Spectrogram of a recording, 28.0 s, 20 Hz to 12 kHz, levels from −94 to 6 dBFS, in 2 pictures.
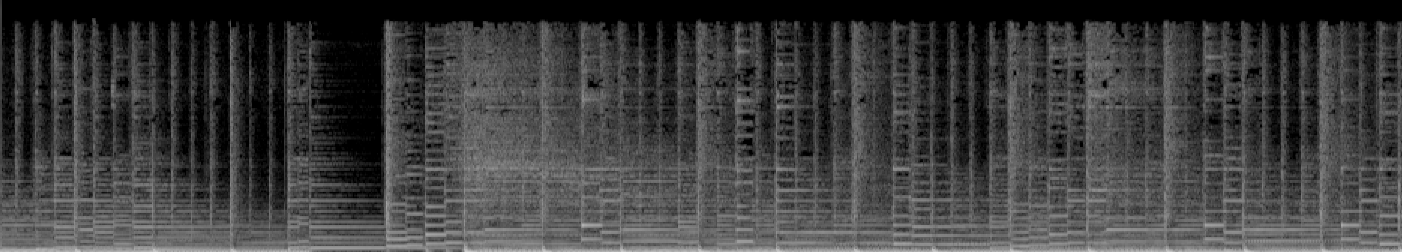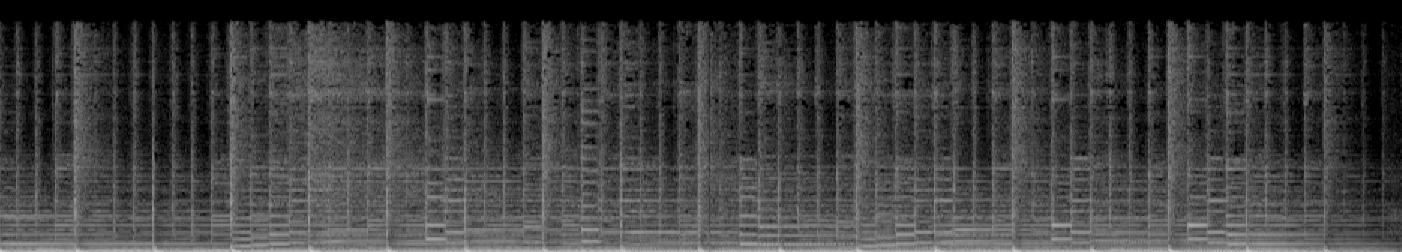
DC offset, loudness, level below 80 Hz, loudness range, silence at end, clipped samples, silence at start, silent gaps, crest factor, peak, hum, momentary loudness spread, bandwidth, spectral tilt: under 0.1%; -28 LUFS; -26 dBFS; 2 LU; 0.05 s; under 0.1%; 0 s; none; 10 dB; -14 dBFS; none; 5 LU; 11.5 kHz; -5 dB/octave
